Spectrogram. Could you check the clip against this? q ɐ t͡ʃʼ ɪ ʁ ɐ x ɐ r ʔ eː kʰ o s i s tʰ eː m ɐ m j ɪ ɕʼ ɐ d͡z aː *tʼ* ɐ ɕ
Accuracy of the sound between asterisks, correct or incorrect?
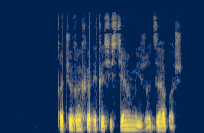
incorrect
